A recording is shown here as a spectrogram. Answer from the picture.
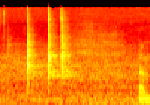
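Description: A thin metal rod being laid down on a workbench, giving three quick light clinks in under half a second.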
